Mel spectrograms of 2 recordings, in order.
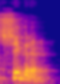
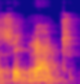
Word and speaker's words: cigarette: is engineer engineer and it's not cigarette it's a cigarette rat is where the stress is inferiority the word is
